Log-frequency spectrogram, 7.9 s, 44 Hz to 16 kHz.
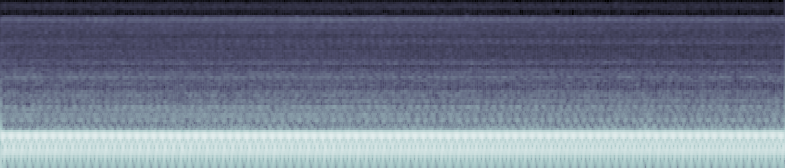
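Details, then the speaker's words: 2000 Subaru Impreza Outback Sport after temporary JB Weld muffler seal repair of small exhaust leak: steady, even idle pulse, no raspy lawnmower-like puffing, sputter or ticking; exhaust sealed, engine smooth. "sounds much better now and that's how you uh fix a small exhaust leak and an old car"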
